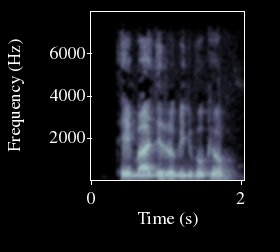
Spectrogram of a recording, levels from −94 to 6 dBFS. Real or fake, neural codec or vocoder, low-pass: real; none; 7.2 kHz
